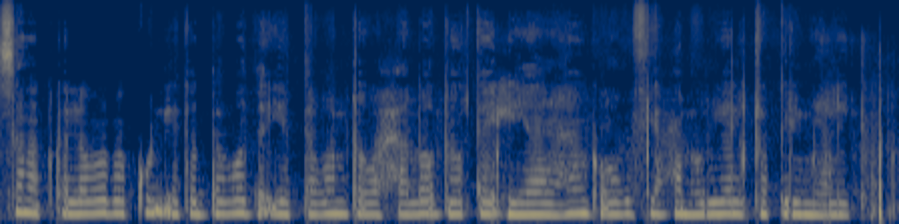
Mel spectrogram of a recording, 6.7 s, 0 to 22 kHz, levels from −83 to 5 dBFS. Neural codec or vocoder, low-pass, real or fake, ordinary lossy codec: codec, 44.1 kHz, 3.4 kbps, Pupu-Codec; none; fake; none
